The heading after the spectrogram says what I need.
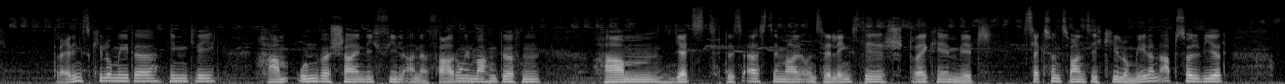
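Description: A brief chirp-like blip breaks into the audio from 5.51 to 5.53 s, a fairly quiet burst of misplaced energy lasting about the span of a single compressed frame. It is a corrupt frame decoded: bits inside one frame were damaged, yet the decoder played it anyway, so misread gains and codes put energy at the wrong frequencies for that frame's duration and produced the short squeak.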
